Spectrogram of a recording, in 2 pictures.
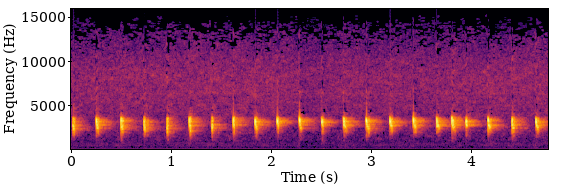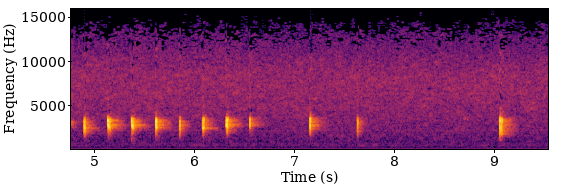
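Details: Bat calls at Gwynne Conservation Area, an Ohio State University site outside London, Ohio: a fast train of sharp, clicky pulses about five per second for six seconds, slowing to a few scattered pulses, over a steady low hum.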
